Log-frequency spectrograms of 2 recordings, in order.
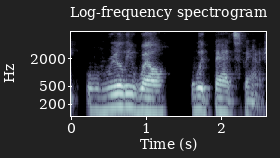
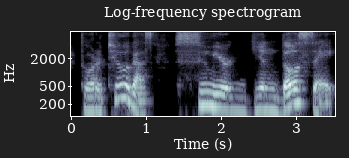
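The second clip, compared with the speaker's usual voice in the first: slow, savoring Spanish read-aloud; slow, careful Spanish reading; reading in Spanish with a US accent; slower than usual. Shown as a demonstration. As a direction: let each Spanish word roll out slowly. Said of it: "Okay, in Spanish".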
